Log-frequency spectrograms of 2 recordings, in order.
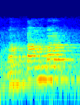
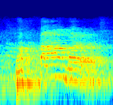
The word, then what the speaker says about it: भक्तामर: हम अधिकांशतः उच्चारण में देखते हैं लोग क्या बोलते हैं? भक्तांबर पाठ, भक्तांबर पाठ, अंबर बोल देते हैं या भक्तांबर बोल देते हैं, तो दोनों गलत हो जाती हैं। है क्या? भक्तामर, भक्तामर, भक्तामर, भक्तामर।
